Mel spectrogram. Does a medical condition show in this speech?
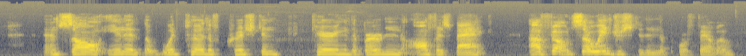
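Yes: cerebral palsy; wheelchair user, unable to dress self.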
